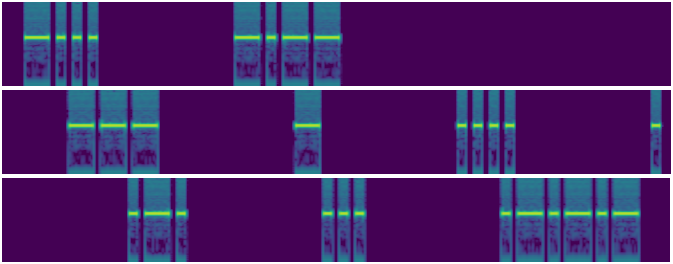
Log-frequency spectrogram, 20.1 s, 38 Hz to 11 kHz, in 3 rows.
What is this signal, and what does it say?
Morse code, heard as a keyed tone, about 15 wpm, spaced as for 5 wpm, 1000 Hz. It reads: BY OTHERS.
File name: qotdfiles / 5wpm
